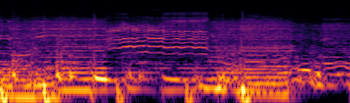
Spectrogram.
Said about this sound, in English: Somebody strangle that fucking goat.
